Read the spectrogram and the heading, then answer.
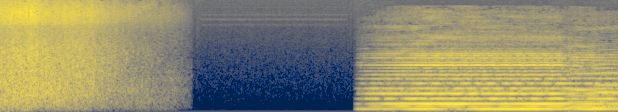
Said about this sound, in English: found the sound of the waves quite soothing and peaceful. I have never heard a voice whispering to me.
